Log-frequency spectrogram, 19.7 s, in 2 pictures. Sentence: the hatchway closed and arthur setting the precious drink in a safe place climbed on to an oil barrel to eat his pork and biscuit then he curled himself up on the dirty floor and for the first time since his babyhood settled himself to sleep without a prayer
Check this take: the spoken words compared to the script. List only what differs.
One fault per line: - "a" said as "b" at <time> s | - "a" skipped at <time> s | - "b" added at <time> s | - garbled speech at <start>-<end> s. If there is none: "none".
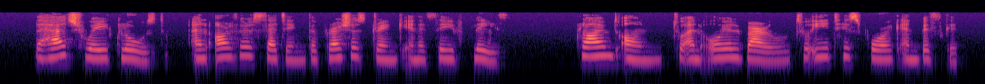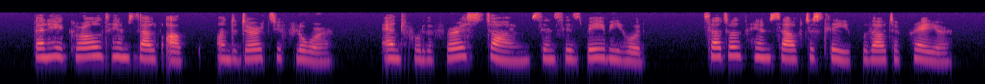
none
